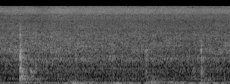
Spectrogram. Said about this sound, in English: All right, lid is off our little zucchini, and I'm just stirring them around.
